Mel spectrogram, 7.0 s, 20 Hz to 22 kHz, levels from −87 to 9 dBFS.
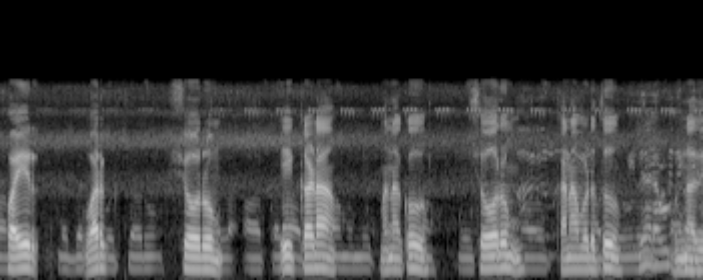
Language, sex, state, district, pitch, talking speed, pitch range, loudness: Telugu, male, Andhra Pradesh, Sri Satya Sai, 130 Hz, 70 wpm, 125-140 Hz, -19 LUFS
